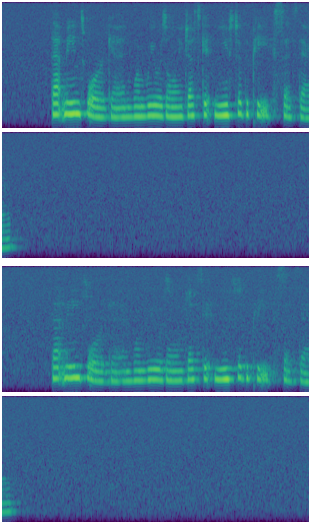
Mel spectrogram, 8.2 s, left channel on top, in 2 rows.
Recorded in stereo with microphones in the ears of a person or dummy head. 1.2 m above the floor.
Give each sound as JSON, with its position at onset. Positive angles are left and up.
{"t": 0.7, "sound": "a woman speaking", "side_deg": 55, "distance_m": 1.0}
